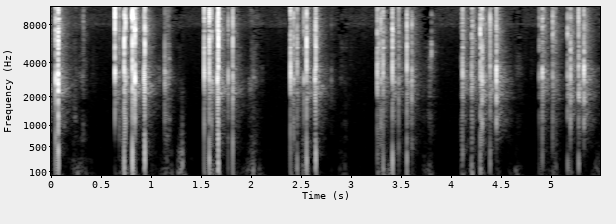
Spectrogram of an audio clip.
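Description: Long pink acrylic nails tap and scratch a palm-sized hollow pink plastic ball with a seam, held close to the mic. Six quick bursts of sharp, dry clicks with bright scratchy texture and a little hollow low body, separated by brief silences.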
